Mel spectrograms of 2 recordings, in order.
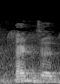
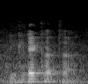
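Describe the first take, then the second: First: The name is said with two syllables. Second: The name is said with three syllables. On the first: The speaker calls it wrong. "Oh no, it's not Ekta" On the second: The speaker calls it right.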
